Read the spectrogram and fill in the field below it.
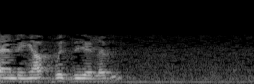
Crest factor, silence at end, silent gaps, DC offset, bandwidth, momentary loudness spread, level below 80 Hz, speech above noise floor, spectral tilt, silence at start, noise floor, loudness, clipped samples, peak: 18 dB; 0 s; none; under 0.1%; 4.2 kHz; 24 LU; -58 dBFS; 22 dB; -10.5 dB/octave; 0 s; -45 dBFS; -23 LUFS; under 0.1%; -6 dBFS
